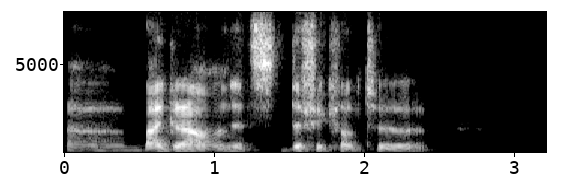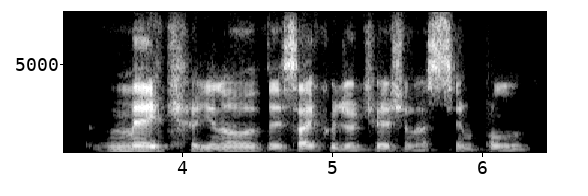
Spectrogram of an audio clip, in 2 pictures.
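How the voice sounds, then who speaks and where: Man, middle-aged, low-pitched, halting with fillers, muffled lo-fi recording. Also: steady tone, vocal fry, fairly bright tone. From northern Iraq. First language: Kurdish. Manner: hesitant, many fillers and restarts. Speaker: counsellor. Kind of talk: podcast interview. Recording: dull lo-fi audio.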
